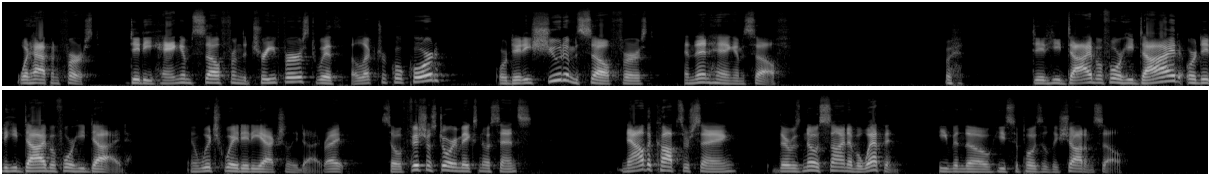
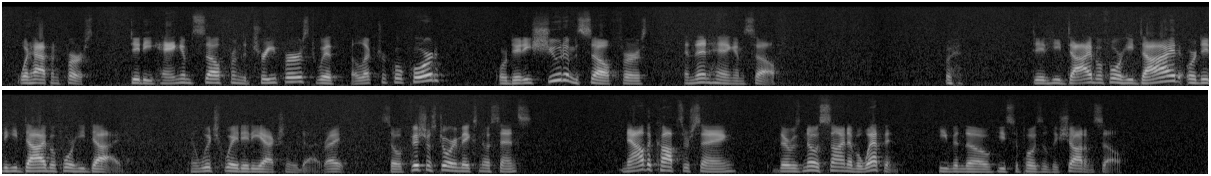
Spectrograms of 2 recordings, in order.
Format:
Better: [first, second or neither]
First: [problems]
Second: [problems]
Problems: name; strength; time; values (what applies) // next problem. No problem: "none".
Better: first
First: none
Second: hiss; noticeable; throughout; 15 dB below the speech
